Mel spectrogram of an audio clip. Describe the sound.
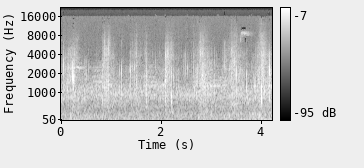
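Footsteps walk along at a steady, even pace: many soft, scuffing steps follow one another without pause.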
